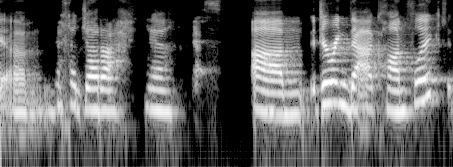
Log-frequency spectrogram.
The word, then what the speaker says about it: Jarrah: Jarrah, yeah.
